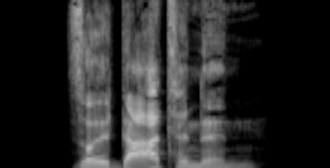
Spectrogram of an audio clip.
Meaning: plural of Soldatin
- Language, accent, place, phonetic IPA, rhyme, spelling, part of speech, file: German, Germany, Berlin, [zɔlˈdaːtɪnən], -aːtɪnən, Soldatinnen, noun, De-Soldatinnen.ogg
